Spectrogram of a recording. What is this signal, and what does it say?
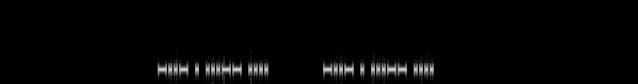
Morse code, heard as a keyed tone, about 46 wpm, 700 Hz. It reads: XE3H XE3H
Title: DXCC-100 Call Signs - 4 Characters - Repeated 2x - 45wpm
